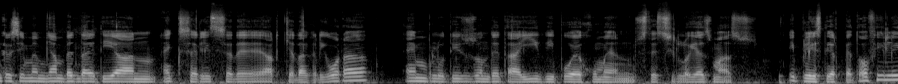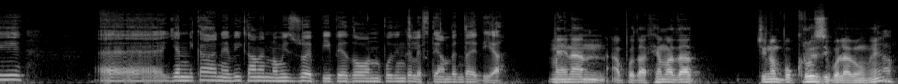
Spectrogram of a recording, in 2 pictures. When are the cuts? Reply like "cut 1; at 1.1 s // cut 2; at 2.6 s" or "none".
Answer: cut 1; at 14.5 s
